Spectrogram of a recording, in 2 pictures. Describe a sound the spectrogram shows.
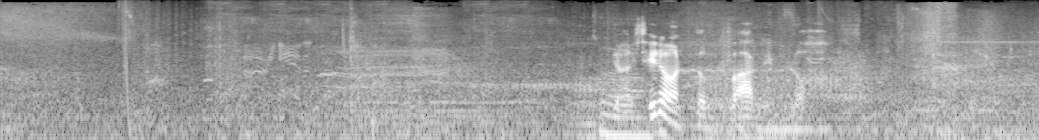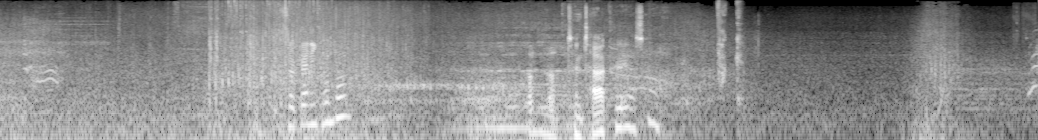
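Magic spells burst and boom in a game battle.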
